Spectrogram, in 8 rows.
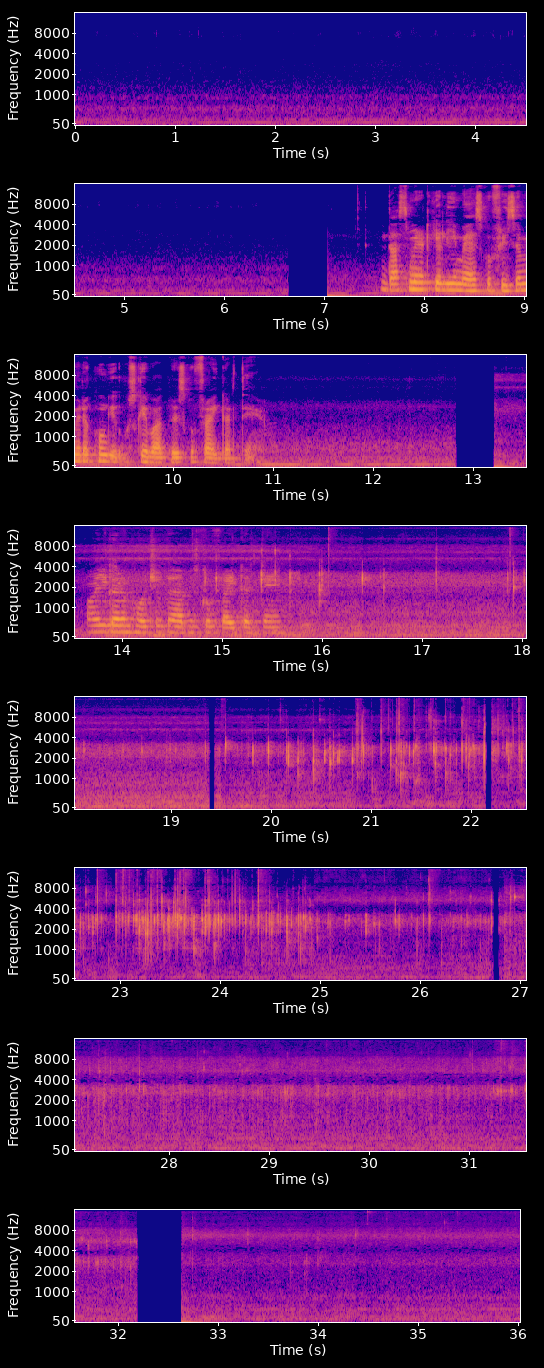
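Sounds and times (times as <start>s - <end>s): potatoes frying in hot oil: 13.7s - 32.2s, 32.8s - 36.0s.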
